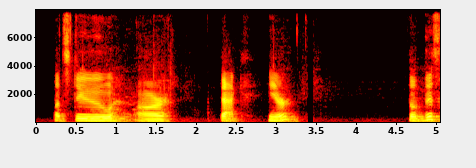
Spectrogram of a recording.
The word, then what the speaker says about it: deque: Let's do our deck here. So this, like, the UE is silent, even the U, even though there's an E here, the Q makes the K sound.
